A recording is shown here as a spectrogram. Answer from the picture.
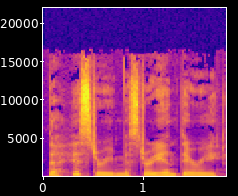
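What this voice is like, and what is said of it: Polished newscaster-style radio voice. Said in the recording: “she had her newscaster voice ... this is my NPR voice”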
